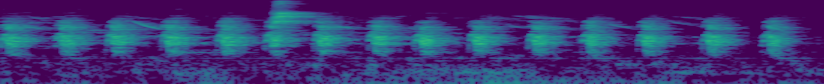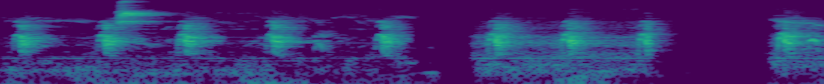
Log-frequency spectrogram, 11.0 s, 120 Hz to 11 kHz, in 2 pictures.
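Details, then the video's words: Guan (jacu or jacuaçu) giving a long series of harsh, honking calls about two per second, a few notes sharper and higher, ending in short bursts separated by brief silences. "CANTO MP3 DO JACU OU JACUAÇU."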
